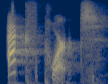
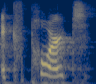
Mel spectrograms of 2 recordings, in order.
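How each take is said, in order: First: The stress is on the first syllable. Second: The stress is on the second syllable. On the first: It is a noun, a thing sent abroad. "in the noun version of the same word, it's export" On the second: It is the verb, the act of sending. "Or we have the verb to export"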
